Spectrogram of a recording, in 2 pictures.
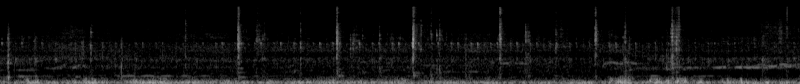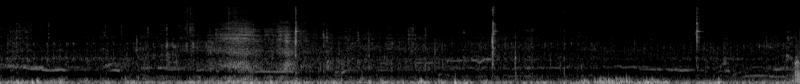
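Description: Wind rumbling on the microphone in an open field, with scattered sharp clicks and knocks and faint distant voices.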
